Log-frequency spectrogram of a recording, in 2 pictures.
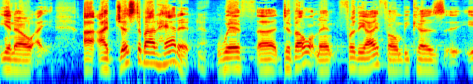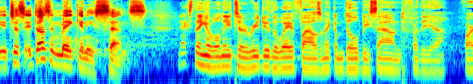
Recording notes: Live From AffCon 2010. Talks with attendees live on the convention floor.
